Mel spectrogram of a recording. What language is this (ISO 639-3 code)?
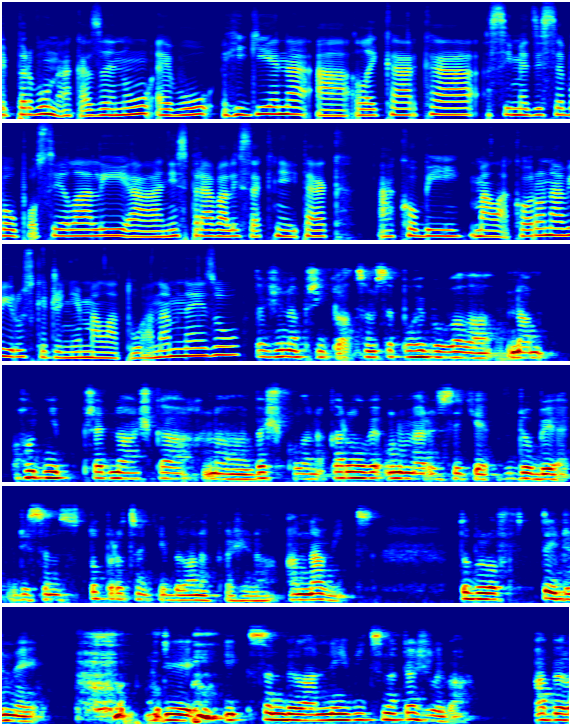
slk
